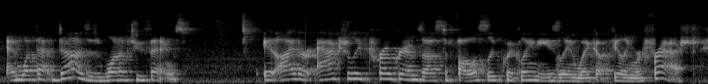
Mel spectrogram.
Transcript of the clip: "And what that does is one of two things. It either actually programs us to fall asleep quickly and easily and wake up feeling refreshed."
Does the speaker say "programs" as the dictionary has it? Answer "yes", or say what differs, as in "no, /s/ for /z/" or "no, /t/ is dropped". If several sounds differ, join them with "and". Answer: yes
